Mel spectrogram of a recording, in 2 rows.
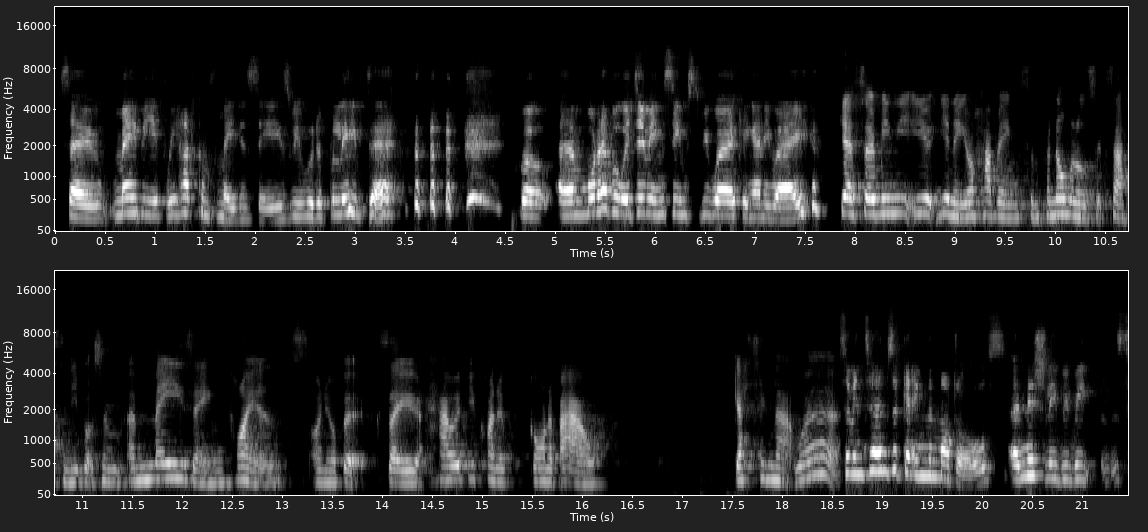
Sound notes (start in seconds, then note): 3.4 chuckles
